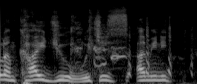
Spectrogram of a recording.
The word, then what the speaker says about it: kaiju: I mean, it's not spelled with a G, but it's actually kaiju. But if you ask them, they'll go gaiju.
